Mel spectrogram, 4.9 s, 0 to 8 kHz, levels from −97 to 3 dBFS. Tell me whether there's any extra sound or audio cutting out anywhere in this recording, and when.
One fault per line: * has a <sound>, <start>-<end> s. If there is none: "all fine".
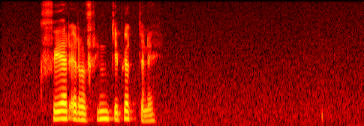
all fine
